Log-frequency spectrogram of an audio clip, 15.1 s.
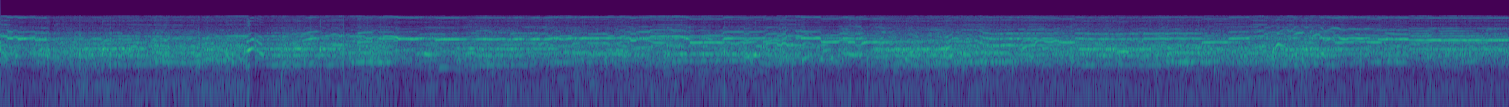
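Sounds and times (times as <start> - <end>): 
parade in Jaipur: 0.0 - 15.0.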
